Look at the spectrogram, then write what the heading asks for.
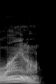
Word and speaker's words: Lionel: of those names that you can either break out the syllables and pronounce them individually or you can just kind of do it with the Sudbury slur and go Lionel it's not the name just drop the O right away just Lionel the Lionel yeah exactly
